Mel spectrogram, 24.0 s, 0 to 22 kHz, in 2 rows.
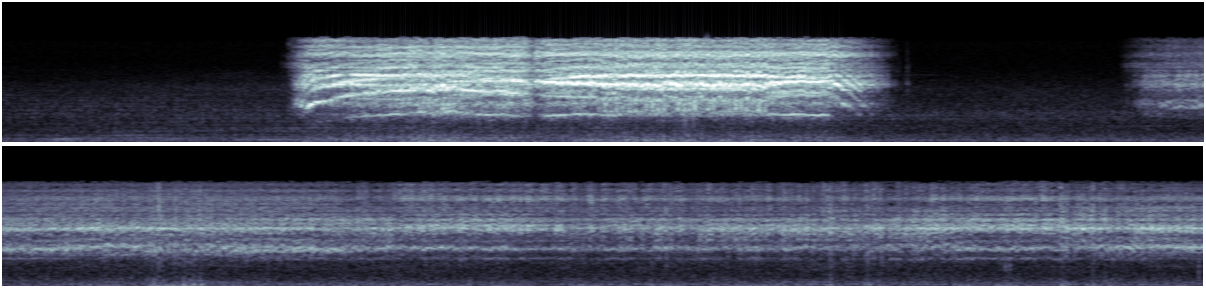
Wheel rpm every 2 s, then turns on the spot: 0, 70, 190, 190, 40, 10, 60, 70, 70, 70, 70, 70.
none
